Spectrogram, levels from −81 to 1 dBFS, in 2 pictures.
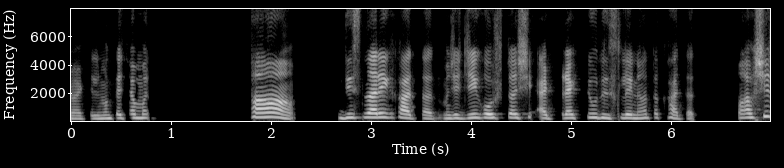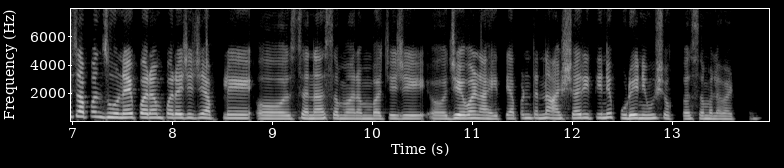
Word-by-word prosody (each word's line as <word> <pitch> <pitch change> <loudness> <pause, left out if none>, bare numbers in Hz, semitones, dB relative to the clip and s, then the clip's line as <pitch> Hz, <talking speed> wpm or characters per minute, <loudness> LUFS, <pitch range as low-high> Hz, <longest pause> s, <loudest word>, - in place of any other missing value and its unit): वाटेल. 205 0 -7
मग 225 +1 -3
त्याच्यामध्ये 250 -1 -5 0.8
हां, 300 -6 +7 0.5
दिसणारे 290 +3 +6
खातात. 235 -5 +2
म्हणजे 230 +1 -3
जी 255 +5 0
गोष्ट 265 0 0
अशी 270 +3 -1
अट्रॅक्टिव्ह 250 +4 0
दिसली 250 0 -1
ना 235 +2 -3
तर - - -8
खातात. 220 -7 -6 0.4
मग 265 - -4
अशीच 360 +6 +2
आपण 345 -1 +2
जुन्या 285 -1 +4
परंपरेचे 270 -2 +1
जे 265 +1 -2
आपले 245 0 -1
अ, 215 0 -2
सण 220 -2 0
समारंभाचे 215 0 -4
जे 215 0 -2
अ, 210 0 -5
जेवण 235 +1 +3
आहे, 210 -2 -1
ते 215 +3 -9
आपण 245 +3 -5
त्यांना 245 0 -2
अशारीतीने 255 +4 -2
पुढे 235 0 +2
नेऊ 235 +1 0
शकतो, 225 -4 -8
असं 210 0 -5
मला 200 -1 -5
वाटतं. 190 +1 -11
240 Hz, 165 wpm, -23 LUFS, 220-265 Hz, 0.8 s, हां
